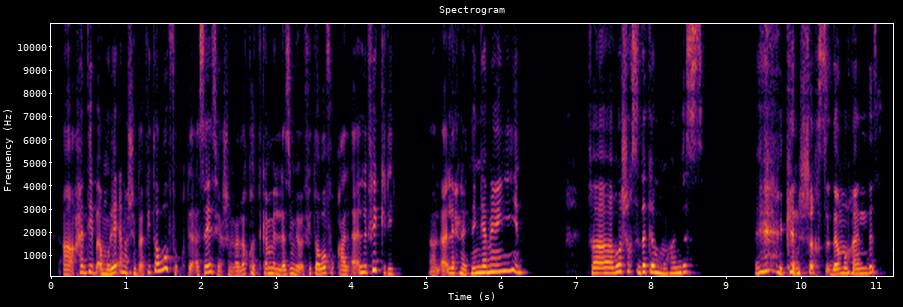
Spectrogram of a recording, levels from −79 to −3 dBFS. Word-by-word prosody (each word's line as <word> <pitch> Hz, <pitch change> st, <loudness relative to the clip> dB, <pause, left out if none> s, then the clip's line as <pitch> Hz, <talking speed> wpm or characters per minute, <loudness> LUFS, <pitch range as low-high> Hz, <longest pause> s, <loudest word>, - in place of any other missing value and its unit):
آه، -, -, 0 dB
حد 275 Hz, +1 st, -1 dB
يبقى 235 Hz, -6 st, 0 dB
ملائم 245 Hz, +9 st, +3 dB
عشان 245 Hz, -3 st, -3 dB
يبقى -, -, -4 dB
في 265 Hz, -, -8 dB
توافق، 410 Hz, +9 st, -1 dB
ده -, -, -3 dB
أساسي 270 Hz, -, -1 dB
عشان 160 Hz, +1 st, -10 dB
العلاقة 200 Hz, +10 st, -4 dB
تكمل 220 Hz, -2 st, -2 dB
لازم 190 Hz, +4 st, -1 dB
يبقى -, -, -2 dB
في 225 Hz, -, -8 dB
توافق 225 Hz, -1 st, -1 dB
على 180 Hz, -, 0 dB
الأقل 265 Hz, +2 st, -1 dB
فكري، 235 Hz, -, -1 dB, 0.4 s
على -, -, -7 dB
الأقل -, -, 0 dB
إحنا 225 Hz, -1 st, +1 dB
ال2 230 Hz, +6 st, +2 dB
جامعيين. 295 Hz, 0 st, +2 dB, 0.8 s
فهو 235 Hz, +3 st, +3 dB
الشخص 300 Hz, 0 st, -2 dB
ده 285 Hz, +2 st, +5 dB
كان 280 Hz, -1 st, +5 dB
مهندس 245 Hz, +3 st, -1 dB, 1.1 s
كان 295 Hz, -, +5 dB
الشخص 245 Hz, +1 st, -2 dB
ده 200 Hz, +2 st, +3 dB
مهندس 230 Hz, +2 st, -2 dB
240 Hz, 180 wpm, -23 LUFS, 220-275 Hz, 1.1 s, ده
